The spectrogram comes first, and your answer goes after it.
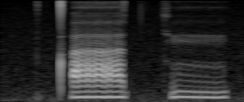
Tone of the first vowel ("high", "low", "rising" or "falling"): low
